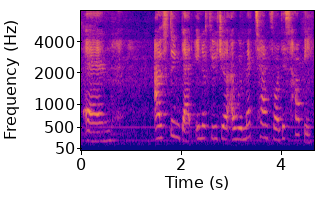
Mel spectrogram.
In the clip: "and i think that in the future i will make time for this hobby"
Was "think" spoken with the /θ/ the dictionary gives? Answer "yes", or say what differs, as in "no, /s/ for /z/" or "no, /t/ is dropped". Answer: yes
